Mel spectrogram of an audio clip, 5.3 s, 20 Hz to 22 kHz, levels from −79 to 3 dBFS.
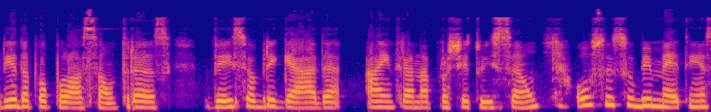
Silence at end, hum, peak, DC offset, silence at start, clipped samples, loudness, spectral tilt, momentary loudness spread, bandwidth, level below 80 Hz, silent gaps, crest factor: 0 s; none; -2 dBFS; under 0.1%; 0 s; under 0.1%; -14 LUFS; -4 dB/octave; 5 LU; 15.5 kHz; -60 dBFS; none; 12 dB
